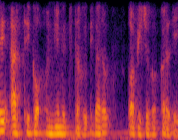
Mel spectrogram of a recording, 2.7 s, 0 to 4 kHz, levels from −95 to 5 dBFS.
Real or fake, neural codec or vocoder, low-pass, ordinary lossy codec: fake; codec, 24 kHz, 3 kbps, HILCodec; 3.6 kHz; Opus, 16 kbps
